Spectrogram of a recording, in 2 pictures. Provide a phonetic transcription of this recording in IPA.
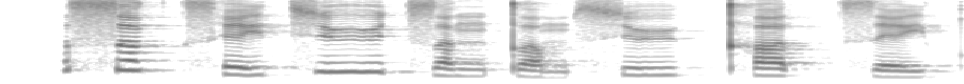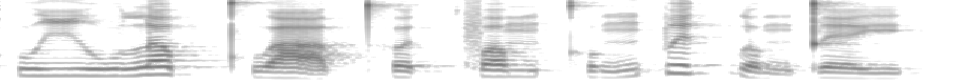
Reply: sɐ˥k̚t͡sʰe˨˧j t͡syː˥t͡sɐ˨ŋt̪ɐ˨˩m syː˧k̚t̪ʰɐ˧t̚ t͡se˨j kʷʰiː˧wlɐ˥p̚ kʷʰaː˨˩t̪ʰɵ˨t̚fɐ˧m kʰʊ˨˥ŋpɪ˥k̚lʊ˨˩ŋt̪e˨j

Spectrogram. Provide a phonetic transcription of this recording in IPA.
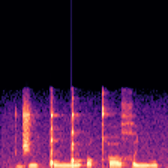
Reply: d͡ʒɯǃuŋ͡ǃɘʔu qʰɯχɘɲu

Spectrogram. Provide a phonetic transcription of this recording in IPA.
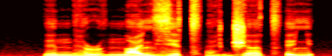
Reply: ɪnɾæ̤ɹə̤ nɑlʲzʲɑt͡sʼæ̤ d͡ʒɜt͡sʼɪlʲ

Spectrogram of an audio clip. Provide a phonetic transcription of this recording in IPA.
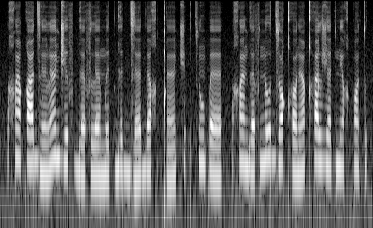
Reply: χẽ˥qɛ˧˥ d͡zẽ˩lɛ̃˥d͡ʒe˧f ɡɛ˩f lɛ˩me˩˧tɡe˧ɡ d͡zɛ˩˧ɡɾɛ˧˥χ ǃɛ̃˩˧t͡ʃ | t͡sũ˧pɛ˩ | χɛ̃˧ɡɛ˩˧fnɤ˥ d͡zu˧˥qʰu˩ ɾẽ˧˥qʰe˥l ʒɛ˧tmʲẽ˧χqũ˧t

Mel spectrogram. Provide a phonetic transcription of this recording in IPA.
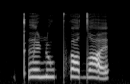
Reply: kʼɘɳupʰudˤɛ

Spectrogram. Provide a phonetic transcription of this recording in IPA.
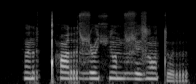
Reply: ə̃˥rǃʰɑ˥rɮə˞˥çɔ̃˥n ɮɪ˥zɔ̃˥ tʊ˩r

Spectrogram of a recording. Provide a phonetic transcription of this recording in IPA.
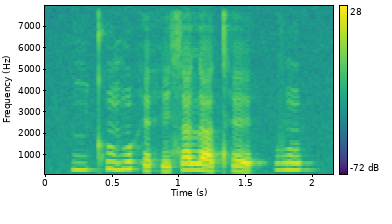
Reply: ɲʊ˦kʰũ˦ ɡʷũ˦hɛ˨he˨sa˦ la˦˨tʰɛ˦˨ | vũ˦

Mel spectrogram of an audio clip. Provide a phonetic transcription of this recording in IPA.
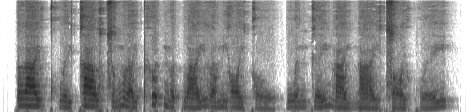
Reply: laː˧jkʷʰe˨j kaː˧wt͡sʊ˨˥ŋlɐ˨jpʰɵ˥t̚ n̪ɵ˨t̚waː˨˥j lɐ˨˧mjɔː˨jko˨˩w | wɪ˨ŋke˨˥jŋaː˨˩j ŋaː˨˩jt͡sɔː˨˩jkʷe˨˥j

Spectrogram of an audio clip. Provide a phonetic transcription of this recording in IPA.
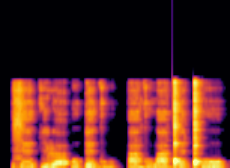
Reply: zɛkĩ ɭa̰ʔu ɠɛɡṵ | ãɡu wãǃʼɛ ǃʰo

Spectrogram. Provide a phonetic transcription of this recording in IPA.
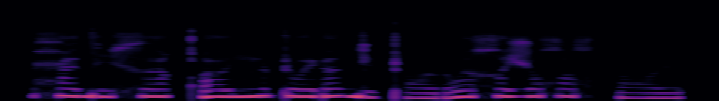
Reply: ħɛ˦d̪i˨ xɜ˦ qʼo˦ɪ̯ n̪ʊ˥ʈʊ˦ɪ̯ɽɜ˥ ɡi˩ ʈʰɔ˩ʊ̯ɽo˥ɪ̯ χə˥ʒo˥χɔ˦χ θɔ˩ɪ̯

